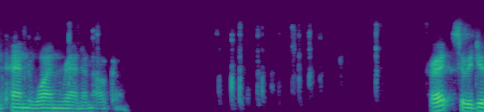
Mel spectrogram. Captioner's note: typing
